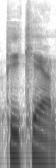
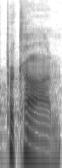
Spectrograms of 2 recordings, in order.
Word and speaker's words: pecan: leave me the uh depending on how you pronounce it the pecan pie oh yeah okay yep you know yeah or pecan if you're Jenna or you know a lot of other people but uh yeah that'll that'll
